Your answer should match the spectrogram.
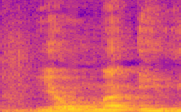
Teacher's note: یومئذ میں حمزہ پڑھیں گے، حلق سے نہیں لائیں گے اس کو. یومئذ ٹھیک ہے، یوم آئین میں جائے گا، یومئذ تو آئین میں جائے گا.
